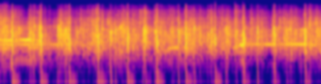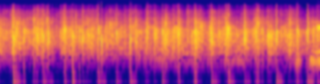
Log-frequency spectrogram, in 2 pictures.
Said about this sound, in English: Let's give our host tonight the biggest round of applause.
